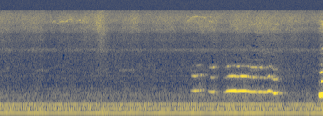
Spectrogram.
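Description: A high-pitched, drawn-out vocal call starting about four seconds in and lasting about a second and a half, holding one pitch and dipping at its end, over a steady low hum.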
